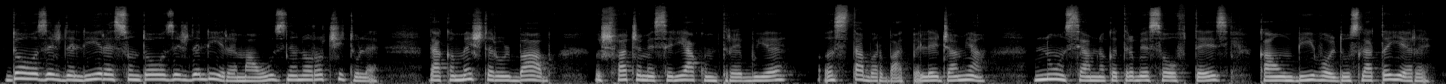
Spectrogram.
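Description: A woman's voice: mid-range voice, fairly even intonation, mellow, close to an everyday voice. Woman putting on a scolding greedy innkeeper's wife. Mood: scornful. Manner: curt, scolding. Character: sharp-tongued greedy middle-aged innkeeper wife. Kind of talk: audiobook reading.

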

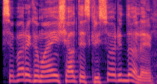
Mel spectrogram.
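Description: A man's voice: sits high, sing-song, mellow, voice pushed up. A man reading aloud, voicing a bored king who speaks in an apathetic, drawling tone. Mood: languid, apathetic. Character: weary, bored male king, languid.

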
